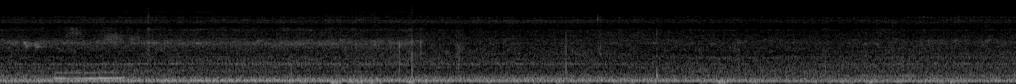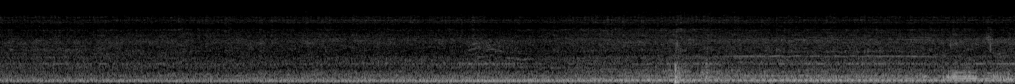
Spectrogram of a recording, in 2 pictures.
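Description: Perodua Axia hatchback's engine idling with a steady low hum.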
